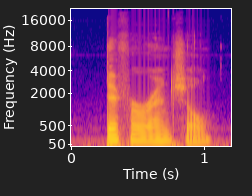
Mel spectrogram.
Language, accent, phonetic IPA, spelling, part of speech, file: English, US, [dɪfəˈɹənʃəɫ], differential, adjective / noun, En-us-differential.ogg
- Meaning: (adjective) 1. Of or pertaining to a difference 2. Dependent on, or making a difference; distinctive 3. Having differences in speed or direction of motion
